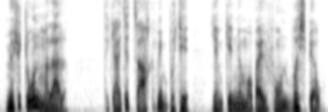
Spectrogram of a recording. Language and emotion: Kashmiri, angry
